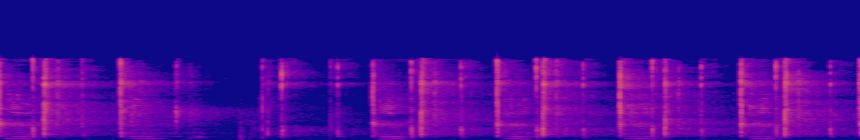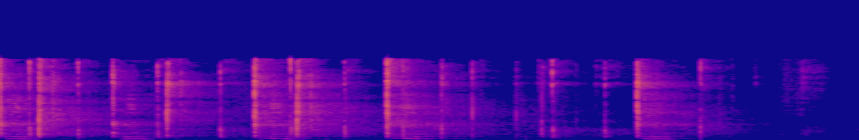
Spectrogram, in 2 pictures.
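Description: A ping pong ball clicks rapidly against paddles and a table in an echoing hall.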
